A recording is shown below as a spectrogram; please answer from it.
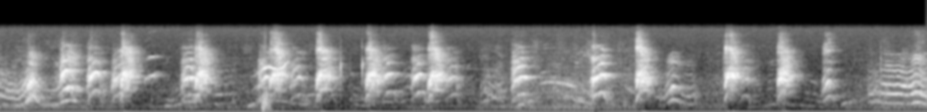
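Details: Toy poodle puppy barking rapidly, about a dozen sharp high yaps in quick succession with brief pauses, ending in a drawn-out whine.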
